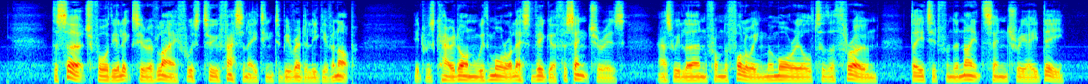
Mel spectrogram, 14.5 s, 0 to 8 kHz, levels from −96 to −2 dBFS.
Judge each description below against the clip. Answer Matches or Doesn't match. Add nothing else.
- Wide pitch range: Doesn't match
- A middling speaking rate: Matches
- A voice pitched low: Matches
